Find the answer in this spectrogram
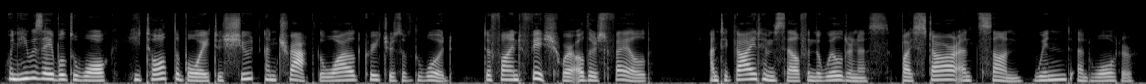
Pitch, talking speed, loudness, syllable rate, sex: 195 Hz, 210 wpm, -19 LUFS, 5.0 syllables/s, female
